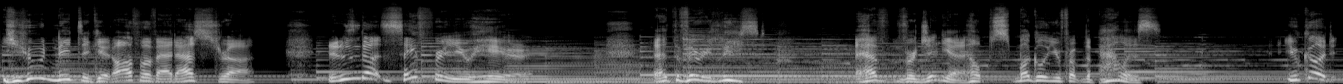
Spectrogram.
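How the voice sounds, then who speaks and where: A man voicing a remorseful male wolf nobleman who is crying, speaking in halting, slow pleas over soft background music. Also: fairly high pitch, big pitch swings, voice pushed up. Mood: tearful pleading. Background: soft instrumental music.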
